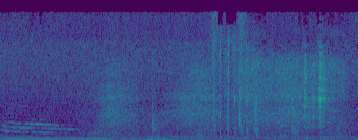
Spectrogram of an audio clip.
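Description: A kitten gives a soft, faint meow, a few drawn-out tonal cries over a quiet, hissy room background with no talking.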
